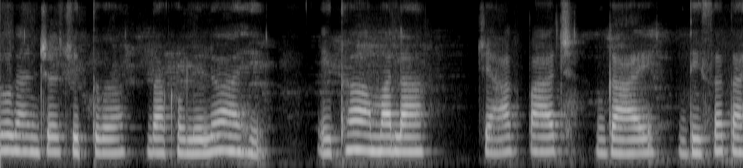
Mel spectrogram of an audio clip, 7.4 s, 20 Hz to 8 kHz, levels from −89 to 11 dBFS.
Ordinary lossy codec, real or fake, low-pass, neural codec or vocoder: none; real; none; none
